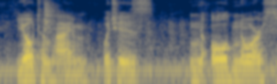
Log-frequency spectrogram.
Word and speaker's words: Jötunheim: But from what I can gather online, this is pronounced Jötunheim, which is an Old Norse for giant land.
